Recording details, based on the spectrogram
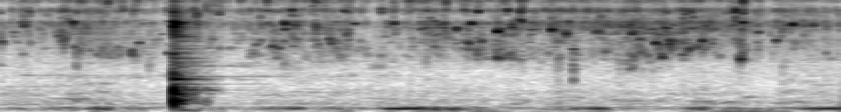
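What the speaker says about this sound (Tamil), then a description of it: "ஒரு கிண்ணம் ஃபுல்லாக தண்ணி ஊற்றிக்கலாம்" Water pours quietly into a bowl of salted ingredients in a home kitchen, a soft, low trickle with one sharp clink near the start.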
